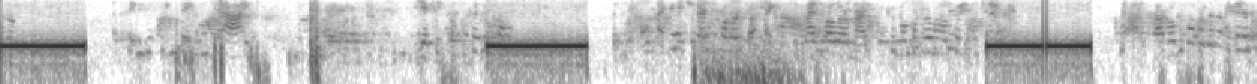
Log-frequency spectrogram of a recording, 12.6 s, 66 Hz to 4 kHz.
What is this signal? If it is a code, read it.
Ringback tone (Europe, 425 Hz), with speech.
